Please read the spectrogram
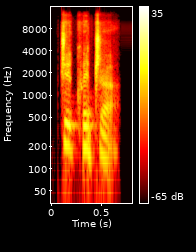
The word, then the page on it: triquetra: Indian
